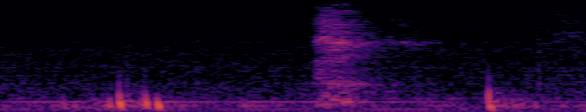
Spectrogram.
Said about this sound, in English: Coughing.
